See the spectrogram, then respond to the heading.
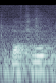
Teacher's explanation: which ideally should have ‘lateral release’, [t] to [l] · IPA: [ˈbɒtl̩ ]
